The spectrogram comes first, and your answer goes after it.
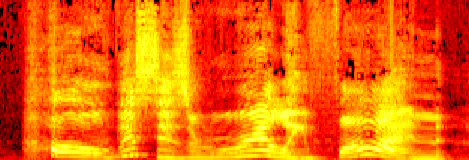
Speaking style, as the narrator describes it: Fran yelled, laughing

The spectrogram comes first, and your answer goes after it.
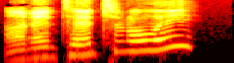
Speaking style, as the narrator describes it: the stranger replied, raising his voice a little

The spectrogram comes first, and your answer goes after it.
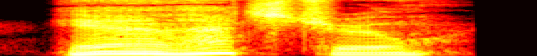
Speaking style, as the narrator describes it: Greer agreed and then sighed

